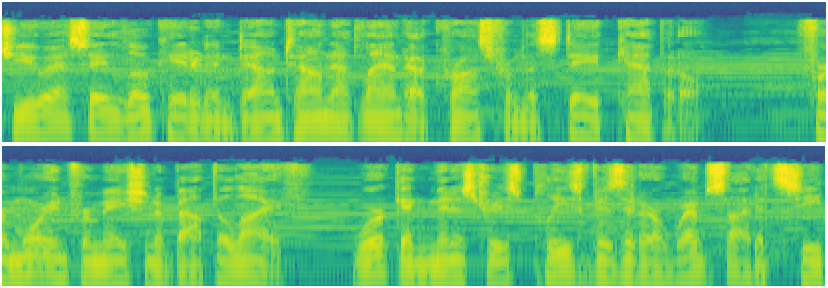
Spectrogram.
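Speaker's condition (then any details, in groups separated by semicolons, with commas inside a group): No condition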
